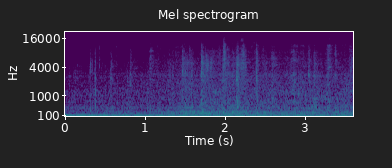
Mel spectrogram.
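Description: A train rolls past in Farming Simulator 22 as a steady low rumble with a faint rhythmic rattle of wheels on track, continuous and moderately loud throughout, with no talking.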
